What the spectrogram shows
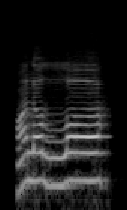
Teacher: lafzul jalalah dibaca tebal dengan kadar dua harakat sebab huruf lam ni berbaris atas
